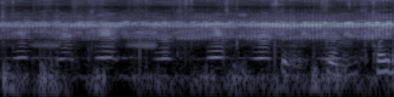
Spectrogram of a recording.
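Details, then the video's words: Indian wild frogs calling in a forest late at night after the first rain, a mating chorus: short nasal, harmonic croaks repeated in quick bursts by several frogs, over a steady high insect buzz and low background rumble. "Sound of Indian Frogs after first rain late night जंगली मेंढकों की आवाज पहली बारिश के बाद"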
